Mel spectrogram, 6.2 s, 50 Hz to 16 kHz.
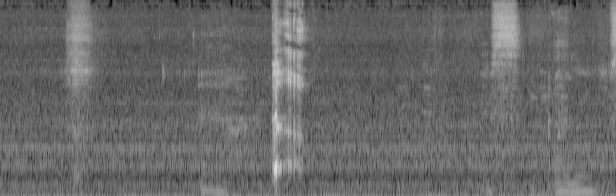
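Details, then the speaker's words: Young woman, possibly role-played, trying to fall asleep with hiccups on and off for about 15–20 minutes: a sharp, abrupt voiced hiccup against quiet room noise, with fainter breathy sounds around it. "I'm really trying to fall asleep but I can't can't do to these hiccups hiccups excuse me I've had them for about I've had them off and on for about 15 20. minutes"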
